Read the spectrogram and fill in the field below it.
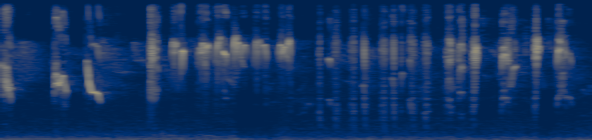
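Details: Brown-throated sunbird singing energetically in chattering style with sharp bursts, a recording used to train other birds: rapid high thin chirps and short downslurred notes, then a run of quick ticking notes, some low background rumble.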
